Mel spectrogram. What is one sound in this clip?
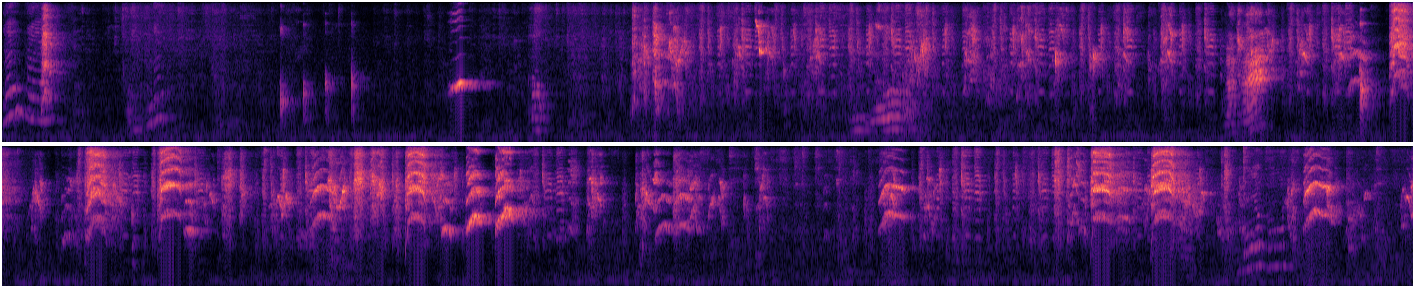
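A parrot whistles, squawks and chatters close by, in bursts.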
